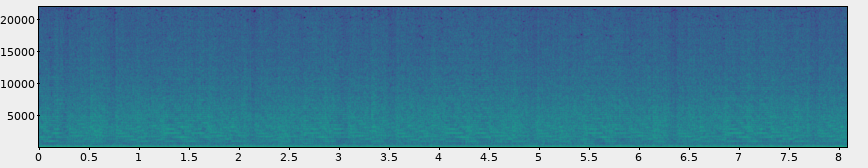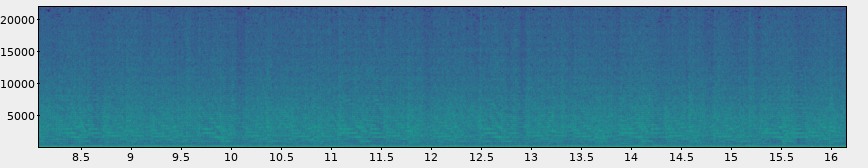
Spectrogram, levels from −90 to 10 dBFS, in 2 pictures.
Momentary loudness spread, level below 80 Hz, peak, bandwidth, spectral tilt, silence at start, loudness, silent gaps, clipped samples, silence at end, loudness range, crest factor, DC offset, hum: 1 LU; -34 dBFS; -16 dBFS; over 20 kHz; -2 dB/octave; 0 s; -29 LUFS; none; under 0.1%; 0 s; 0 LU; 14 dB; under 0.1%; none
